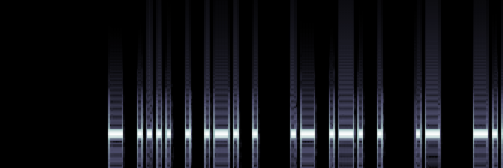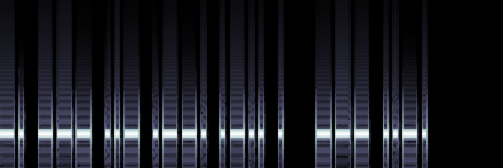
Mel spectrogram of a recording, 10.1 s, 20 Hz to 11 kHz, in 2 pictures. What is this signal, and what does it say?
Morse code, heard as a keyed tone, about 25 wpm, 690 Hz. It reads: THERE ARE A COUPLE OF
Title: Sets of 5 Words Encore 25wpm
